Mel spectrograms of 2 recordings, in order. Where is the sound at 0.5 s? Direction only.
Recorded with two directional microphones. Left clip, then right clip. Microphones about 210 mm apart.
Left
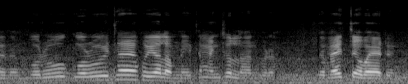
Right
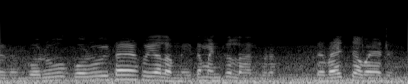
25° left (ahead or behind).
